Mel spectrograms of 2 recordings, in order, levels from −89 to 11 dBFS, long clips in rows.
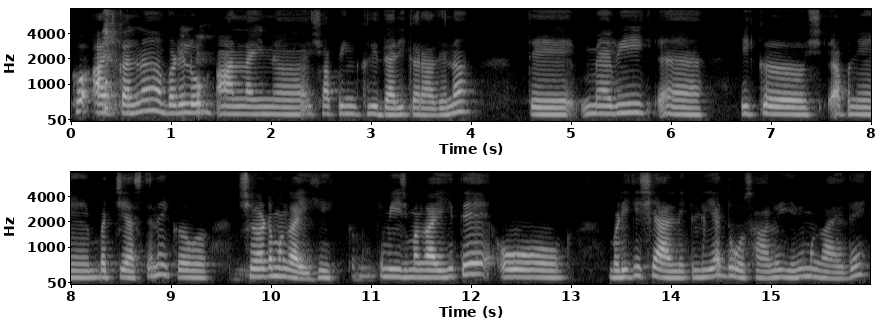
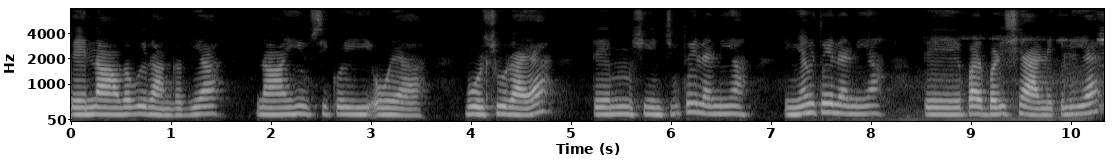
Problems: background sounds at intervals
